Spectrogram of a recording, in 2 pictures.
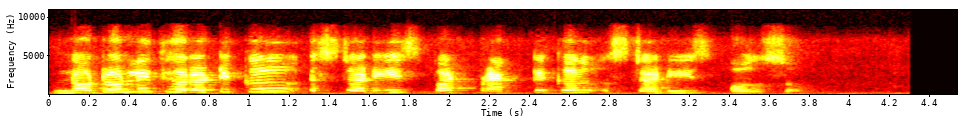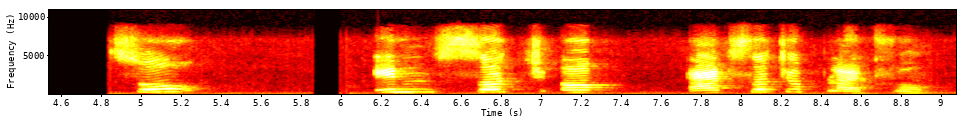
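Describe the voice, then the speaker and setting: A woman slowly reading out an introduction to astrology courses in an online class over a video call, with measured pauses. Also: high voice, expressive, a bit bright, lo-fi sound, a little hiss or hum. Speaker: student presenter at an astrology class.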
